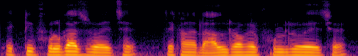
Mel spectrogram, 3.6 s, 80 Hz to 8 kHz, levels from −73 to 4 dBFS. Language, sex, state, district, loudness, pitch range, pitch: Bengali, male, West Bengal, Cooch Behar, -16 LUFS, 115-130 Hz, 120 Hz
